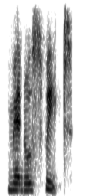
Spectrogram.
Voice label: "meadowsweet", Indian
